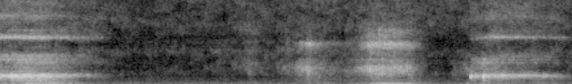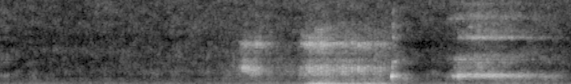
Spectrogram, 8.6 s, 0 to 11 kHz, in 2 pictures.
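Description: Slow, noisy sleep breathing with hissy nasal in-breaths and short snorting rattles, about 18 breaths a minute: light snoring.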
